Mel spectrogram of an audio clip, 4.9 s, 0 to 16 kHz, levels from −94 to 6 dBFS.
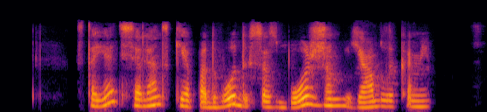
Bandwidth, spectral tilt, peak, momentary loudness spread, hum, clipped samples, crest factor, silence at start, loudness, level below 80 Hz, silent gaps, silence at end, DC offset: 7.8 kHz; -4.5 dB/octave; -2 dBFS; 8 LU; none; under 0.1%; 18 dB; 0.8 s; -18 LUFS; -60 dBFS; none; 0.6 s; under 0.1%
